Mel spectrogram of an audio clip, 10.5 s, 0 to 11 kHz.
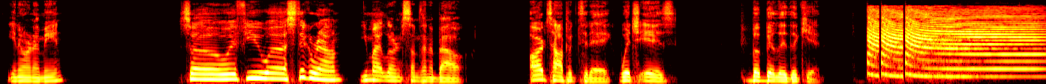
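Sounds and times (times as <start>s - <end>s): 
speech: 0.1s - 0.7s, 1.8s - 4.7s, 5.3s - 6.8s, 7.4s - 8.3s
air horn blast: 8.6s - 10.4s.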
